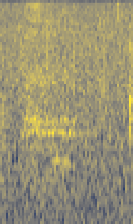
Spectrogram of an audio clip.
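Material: Nothing is struck.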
